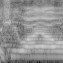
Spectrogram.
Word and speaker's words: Shiva: Like you get a cough in your belly. Shiva. Yeah. Not an ah. No ah there at all.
